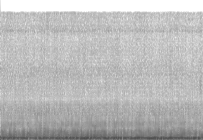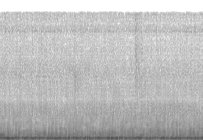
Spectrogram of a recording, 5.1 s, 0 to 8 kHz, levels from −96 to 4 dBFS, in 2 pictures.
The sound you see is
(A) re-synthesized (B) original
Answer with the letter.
A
